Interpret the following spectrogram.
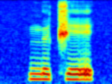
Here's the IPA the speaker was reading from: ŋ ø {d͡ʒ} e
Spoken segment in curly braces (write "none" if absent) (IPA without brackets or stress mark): t͡ʃ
